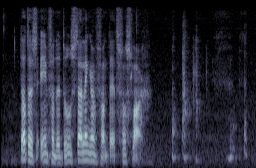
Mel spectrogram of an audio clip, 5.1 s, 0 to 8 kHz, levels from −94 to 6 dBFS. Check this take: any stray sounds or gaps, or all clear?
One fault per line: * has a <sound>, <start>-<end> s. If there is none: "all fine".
* has a laugh, 3.4-5.0 s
